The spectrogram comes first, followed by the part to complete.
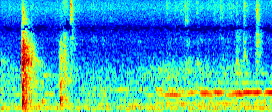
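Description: Two light knocks about half a second apart as a card box is set down and its cards taken out.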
